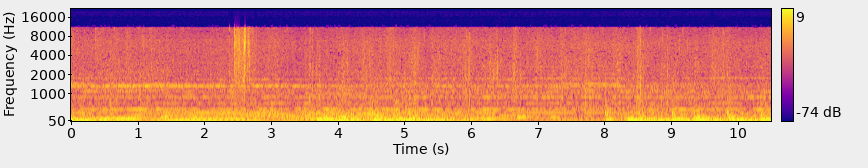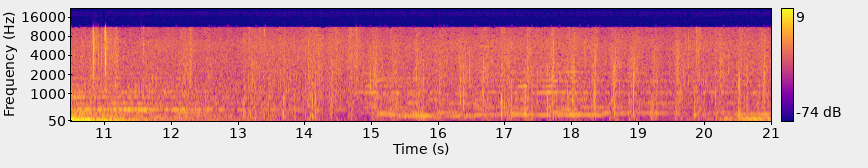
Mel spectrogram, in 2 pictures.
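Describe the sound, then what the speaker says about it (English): Rain falls in the video game Horizon Zero Dawn, a steady pattering hiss over a low rumble and occasional sharp ticks, louder at first and easing to a thinner patter later. "Rain's not so bad."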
